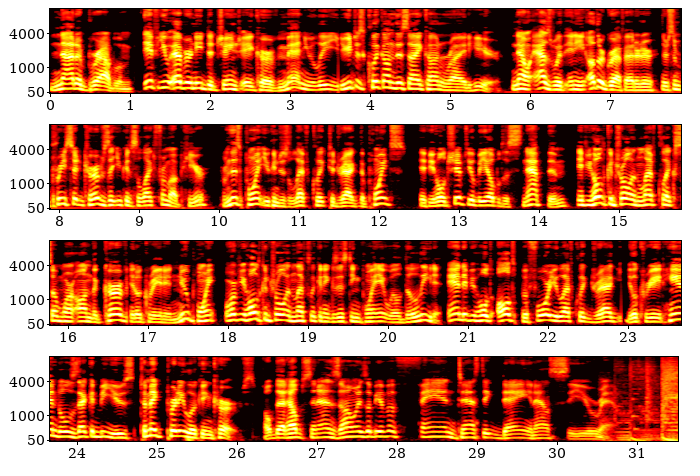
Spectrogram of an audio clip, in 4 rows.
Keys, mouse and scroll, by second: 4.6 click, 6.6 ctrl+z, 8.1 click, 9.4 ctrl+Return, 9.6 ctrl+z, 10.3-14.3 drag, 15.5 ctrl+shift+Return, 15.8 ctrl+click, 17.0 click, 19.0 ctrl+click, 19.9 ctrl+click, 20.0 ctrl+z, 20.8 alt+z, 21.0-21.9 alt+drag, 23.0-24.4 alt+drag, 25.0-26.4 alt+drag, 27.1 space, 30.7 space.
